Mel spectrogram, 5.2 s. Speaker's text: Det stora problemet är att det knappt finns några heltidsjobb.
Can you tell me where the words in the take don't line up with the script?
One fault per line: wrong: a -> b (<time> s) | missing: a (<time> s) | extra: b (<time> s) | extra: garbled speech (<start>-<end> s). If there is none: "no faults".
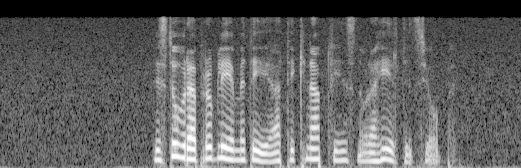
no faults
